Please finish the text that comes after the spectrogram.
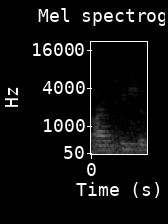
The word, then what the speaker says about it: Artesha: Uh, my name is Articia. That is spelled A R T E S H A.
